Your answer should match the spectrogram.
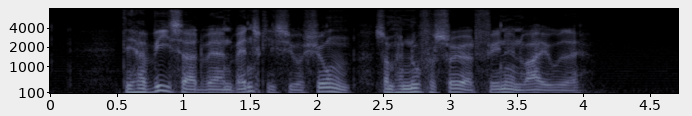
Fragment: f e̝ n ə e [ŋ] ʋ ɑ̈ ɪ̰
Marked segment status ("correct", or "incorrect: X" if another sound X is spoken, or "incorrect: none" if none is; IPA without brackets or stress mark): incorrect: n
